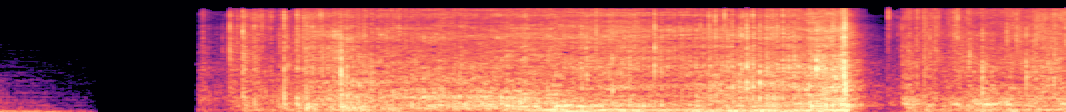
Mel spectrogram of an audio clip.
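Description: A blade slices through packing tape on a cardboard box.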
